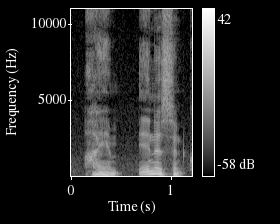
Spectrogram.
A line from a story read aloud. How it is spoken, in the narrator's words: cried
